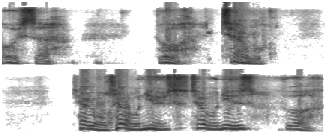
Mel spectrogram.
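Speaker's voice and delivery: anxious, nervous chattering speech. Voicing the cab driver for the players, nervous talking. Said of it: "he just starts nervously talking".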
